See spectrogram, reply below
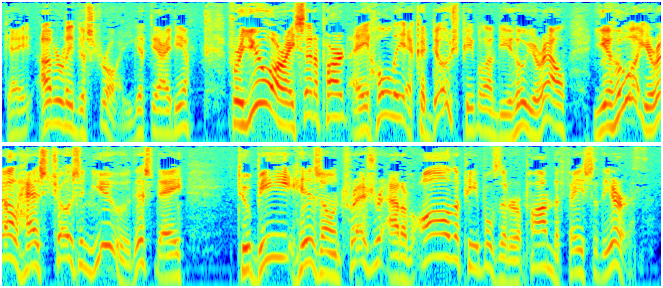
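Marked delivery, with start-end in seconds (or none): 2.2-13.1 loud, raised scripture reading; fervent sermon reading; preaching. Acted. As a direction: proclaim it to the congregation.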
